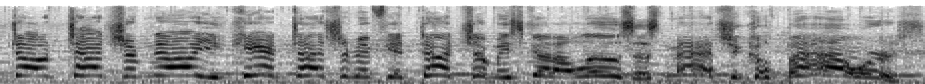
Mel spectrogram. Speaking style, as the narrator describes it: my nephew starts screaming at me

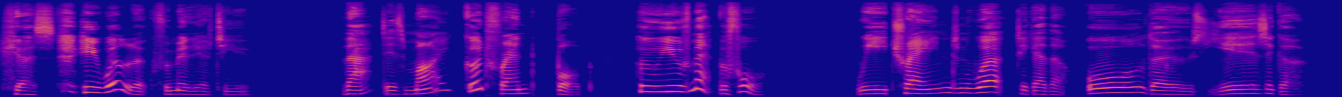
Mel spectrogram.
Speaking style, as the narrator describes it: Grandpa Gus chuckled and replied

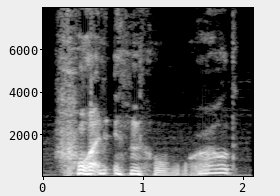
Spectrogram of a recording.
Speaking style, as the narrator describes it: Hollis chuckled

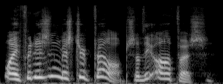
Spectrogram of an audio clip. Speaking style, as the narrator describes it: she cried

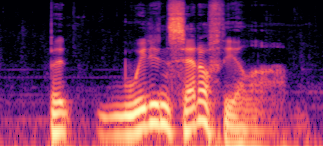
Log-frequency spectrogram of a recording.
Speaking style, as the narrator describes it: I said, stammering, and I actually started to cry

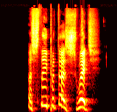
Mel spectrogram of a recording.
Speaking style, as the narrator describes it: yelled the delighted fan

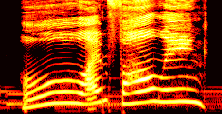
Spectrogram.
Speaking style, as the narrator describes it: he cried

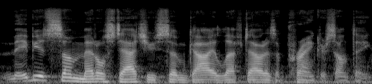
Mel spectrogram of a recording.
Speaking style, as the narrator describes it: Omar said

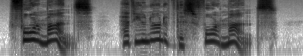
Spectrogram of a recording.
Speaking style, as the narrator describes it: After a pause of wonder, she exclaimed

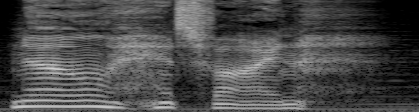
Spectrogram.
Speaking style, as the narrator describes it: Matt sighed

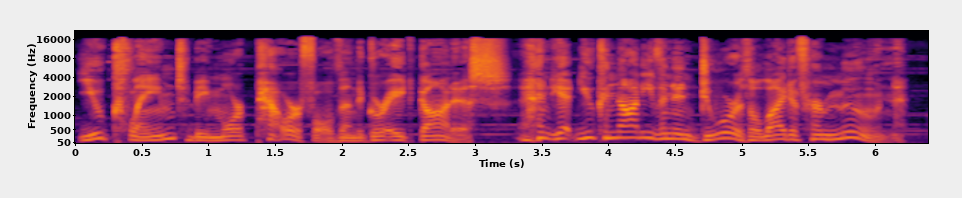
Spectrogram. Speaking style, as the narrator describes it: I scoffed

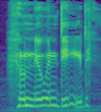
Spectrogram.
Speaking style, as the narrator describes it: Nora replied, laughing

